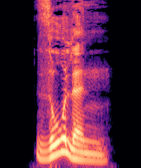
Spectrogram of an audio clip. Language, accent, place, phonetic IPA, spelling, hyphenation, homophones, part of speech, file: German, Germany, Berlin, [ˈzoːlən], Sohlen, Soh‧len, Solen, noun, De-Sohlen.ogg
- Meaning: plural of Sohle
